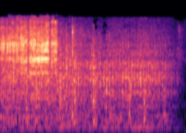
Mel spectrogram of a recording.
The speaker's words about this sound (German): Jetzt geht der Drucker wieder. Jetzt geht... Ja. Das jetzt geht das wieder von vorne los.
